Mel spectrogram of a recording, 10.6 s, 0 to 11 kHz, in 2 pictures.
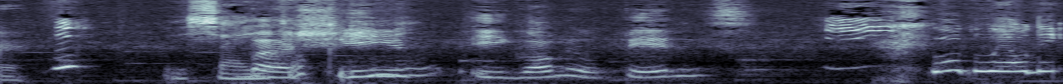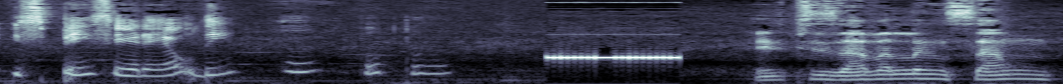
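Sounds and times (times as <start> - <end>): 
speech: 0.8 - 3.8, 4.4 - 7.7, 9.1 - 10.6
single-pitched censorship bleep: 8.0 - 8.8.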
